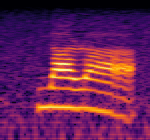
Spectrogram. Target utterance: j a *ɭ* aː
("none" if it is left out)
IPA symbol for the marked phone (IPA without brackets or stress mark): ɭ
